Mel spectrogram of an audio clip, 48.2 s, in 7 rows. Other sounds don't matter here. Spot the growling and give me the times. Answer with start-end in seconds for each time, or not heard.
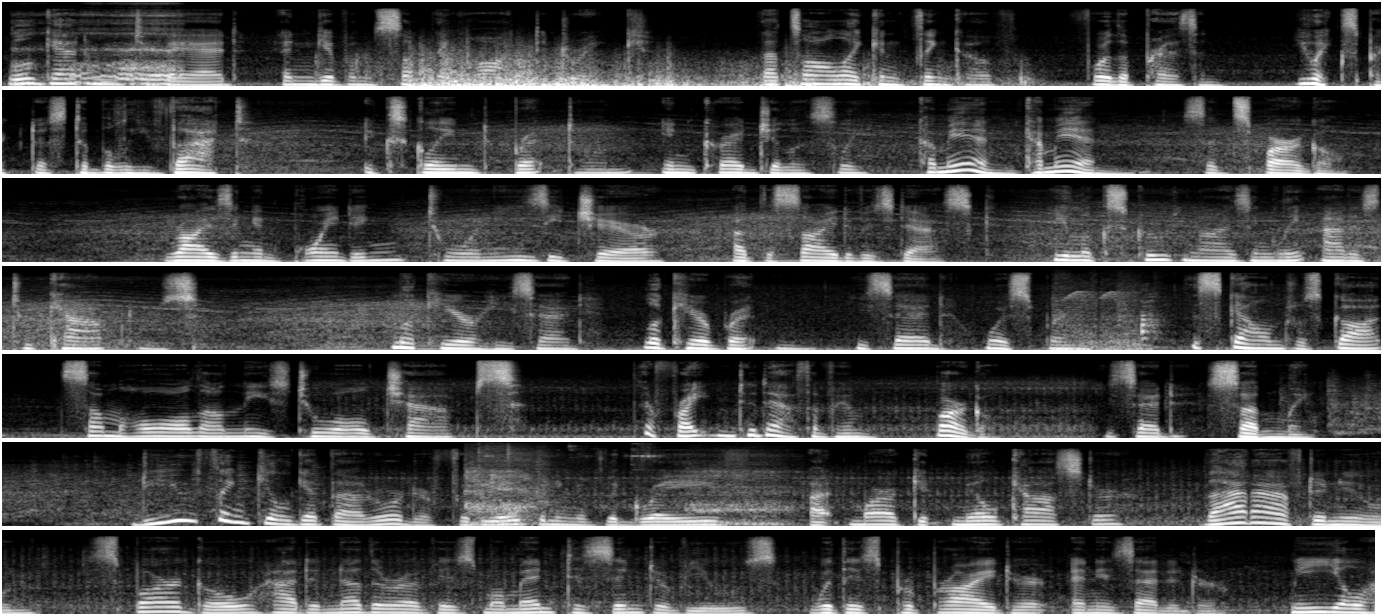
0.0-0.9, 25.9-26.5, 36.8-38.5.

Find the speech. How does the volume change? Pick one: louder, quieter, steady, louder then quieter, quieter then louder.
steady.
